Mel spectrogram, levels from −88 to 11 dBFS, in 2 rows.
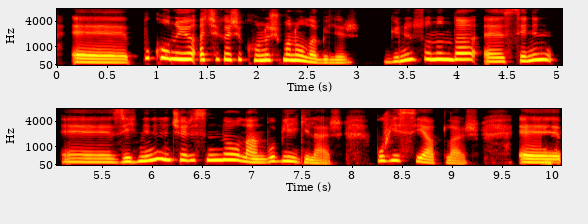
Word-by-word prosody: eee, 170 -3 +1
bu 390 0 -5
konuyu 345 -5 +6
açık 300 +2 -2
açık 310 0 -1
konuşman 280 +1 +3
olabilir. 165 - -2 0.2
Günün 215 +11 -1
sonunda, 320 0 +2
eee, 210 0 -1
senin, 290 +8 0
eee, 185 -1 -4
zihninin 230 - +1
içerisinde 285 0 -1
olan 205 - 0
bu 225 +1 -4
bilgiler, 200 - -4 0.3
bu 250 +1 -3
hissiyatlar, 160 - -5 0.4
eee 170 -2 +2
240 Hz, 120 wpm, -18 LUFS, 180-300 Hz, 0.4 s, konuyu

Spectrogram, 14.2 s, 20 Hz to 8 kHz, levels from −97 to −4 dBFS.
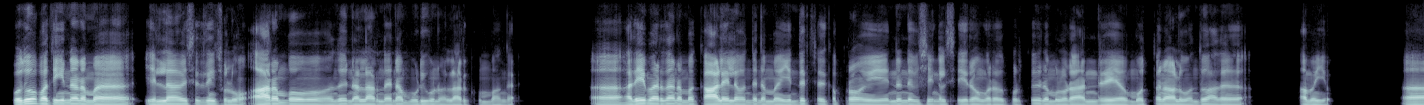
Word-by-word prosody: பொதுவா 155 +7 +7
பார்த்தீங்கன்னா, 135 +1 +4
நம்ம, 120 -2 +3 0.6
எல்லா 125 +3 +4
விஷயத்துலயும் 125 -1 -2
சொல்லுவோம். 100 -1 -3 0.2
ஆரம்பம் 125 -2 +4 0.2
வந்து 115 +3 -2
நல்லாயிருந்ததுன்னா 110 +2 0
முடிவும் 115 +1 -3
நல்லாயிருக்கும்பாங்க. 95 -1 -6 0.9
அ - - -2 0.3
அதேமாரி 135 +1 +4
தான் 145 -2 +2
நம்ம 120 -1 -2
காலையில 125 +2 +6
வந்து 120 +2 -4
நம்ம 110 -1 -3
எந்திரிச்சதுக்கு 120 -1 -6
அப்புறம் 120 +3 -2 0.3
என்னென்ன 120 +1 -3
விஷயங்கள் 110 +1 -6
செய்றோங்கிறத 105 -2 -3
பொறுத்து 125 +8 -7
நம்மளோட 110 -3 -2
அன்றைய 105 +1 -1 0.2
மொத்த 115 +4 -4
நாளும் 110 0 0
வந்து 105 +4 -4
அத 100 0 -2 0.8
அமையும். 100 -1 -5 0.7
அ - - 0
115 Hz, 135 wpm, -23 LUFS, 105-125 Hz, 0.9 s, பொதுவா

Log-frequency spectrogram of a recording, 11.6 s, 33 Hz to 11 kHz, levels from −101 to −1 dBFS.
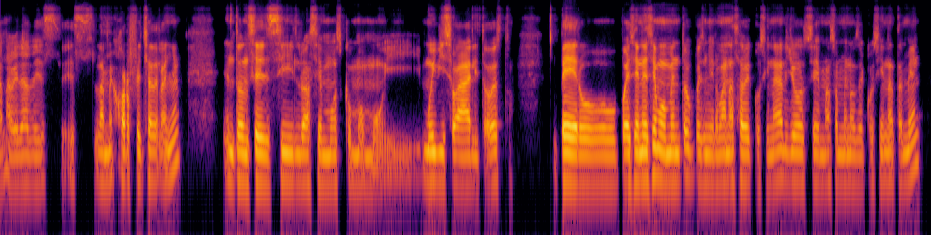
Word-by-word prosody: la - - -7
Navidad 115 +1 -5
es 115 +1 -8
es - - -9
la - - -3
mejor - - -1
fecha - - -2
del - - -4
año. - - -3 0.5
Entonces, 125 -1 +3
sí, 125 -1 +2
lo 120 0 0
hacemos 120 -1 -4
como 235 -1 -7
muy 250 +3 -10
muy 130 0 +2
visual 115 -2 +3
y 115 - -8
todo - - 0
esto. 130 - -7 0.6
Pero, 120 -1 +5
pues, 125 0 +4
en 130 0 +5
ese 130 +3 +5
momento, 125 +1 +2
pues, 125 -2 -5
mi 120 - -3
hermana 125 +1 -1
sabe 120 -1 +1
cocinar, 130 +3 -3
yo 125 -1 -1
sé 120 0 -5
más 120 +1 -7
o - - -4
menos 120 0 -6
de 115 - -9
cocina 125 +1 -7
también. 135 +9 -5
125 Hz, 195 wpm, -23 LUFS, 120-130 Hz, 0.6 s, Pero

